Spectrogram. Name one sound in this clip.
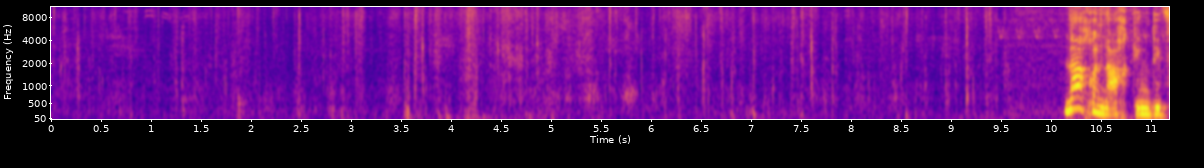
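A lamb suckles and slurps noisily at close range.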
